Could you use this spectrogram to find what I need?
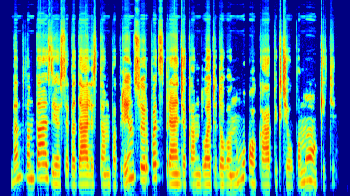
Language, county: Lithuanian, Vilnius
